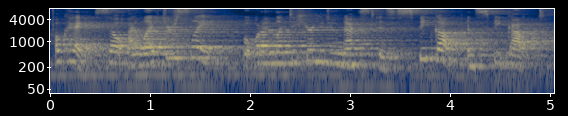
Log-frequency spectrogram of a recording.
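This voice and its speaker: Brisk woman giving audition notes. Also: high-pitched, a bit bright, slight background noise. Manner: brisk, interrupting, gives notes. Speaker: audition director. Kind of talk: instructional talk. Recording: echoey hall from far off.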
